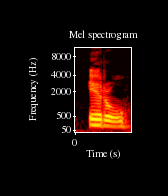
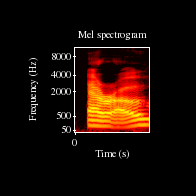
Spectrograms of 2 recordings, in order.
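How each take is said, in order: First: The R is a quick tongue tap. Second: The R has the tongue tip curled back. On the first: "You can hear that my tongue's going like duh when it comes across. It's like a double duh" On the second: "you can feel your tongue tip curling back"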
